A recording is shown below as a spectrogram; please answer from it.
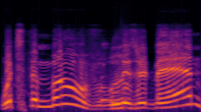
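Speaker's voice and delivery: very high, shouted call in a character voice. Voicing a character who yells at a lizard man while running: yelling in character. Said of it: "I'm gonna yell".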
